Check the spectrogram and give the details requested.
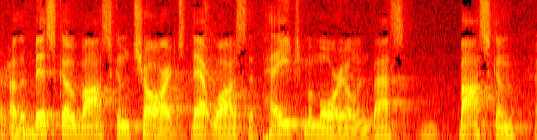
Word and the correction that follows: Bascom: Am I saying that right, Pam? – Bascom. – Excuse me, Bascom.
